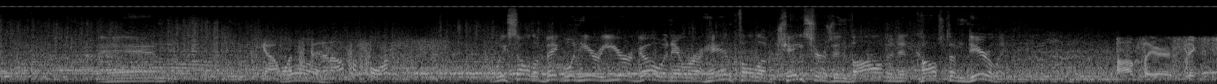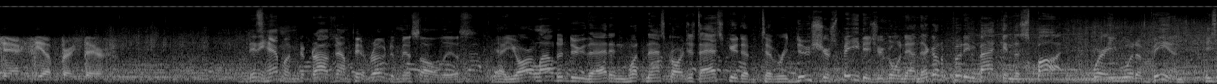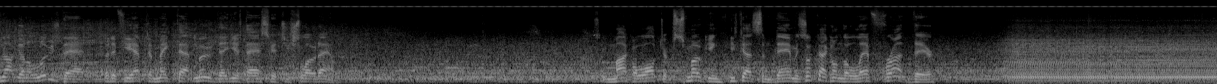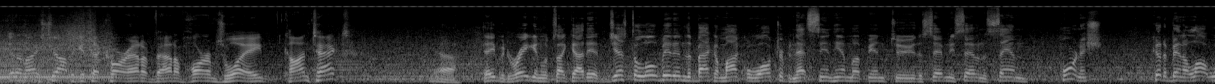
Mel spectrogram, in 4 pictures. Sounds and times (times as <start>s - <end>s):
Speech: 1.0s - 1.8s, 2.6s - 4.0s, 4.9s - 10.1s, 11.2s - 13.4s, 14.6s - 27.8s, 30.3s - 33.7s, 36.6s - 40.1s, 40.8s - 48.6s.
